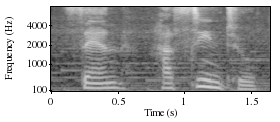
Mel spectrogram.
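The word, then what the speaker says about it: San Jacinto: So, make sure you pronounce it correctly, San Hassinu, cuz the locals are definitely going to give you the look if you say it wrong.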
